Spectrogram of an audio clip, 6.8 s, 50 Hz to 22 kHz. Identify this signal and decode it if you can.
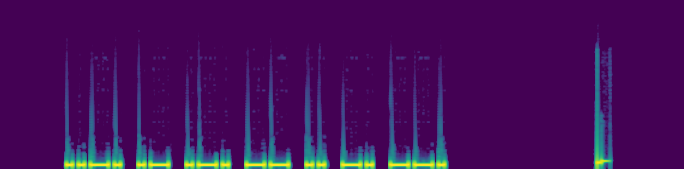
Morse code, heard as a keyed tone, about 20 wpm, 700 Hz. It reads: FARMING
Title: 7 Letter Words - First 3 Letters Given - 20wpm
